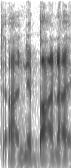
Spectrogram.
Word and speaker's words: nibbana: Nibbana is the Pali pronunciation.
